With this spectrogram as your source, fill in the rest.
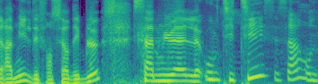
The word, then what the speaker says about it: Umtiti: la suspension d'Adil ramil défenseur des Bleus Samuel Umtiti c'est ça on le prononce comme ça Titi devrait être titulaire pour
